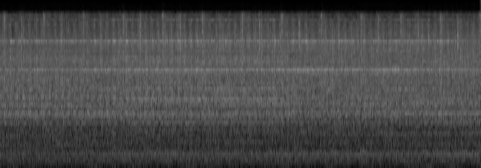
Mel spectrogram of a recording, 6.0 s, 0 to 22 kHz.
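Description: A South Bend 480RN metal lathe runs with its power feed engaged, carriage moving toward the chuck, giving a steady, even mechanical hum and whir that holds unchanged throughout, with no talking.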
